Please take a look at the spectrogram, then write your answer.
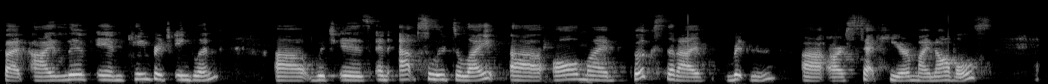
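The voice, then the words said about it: American accent. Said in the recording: “I'm an American. You can tell from my accent”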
